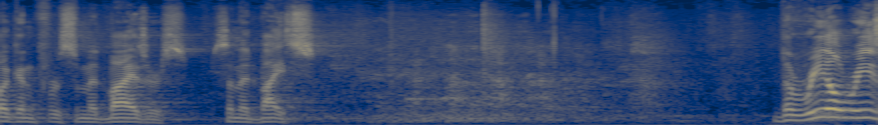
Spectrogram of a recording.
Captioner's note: laughter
